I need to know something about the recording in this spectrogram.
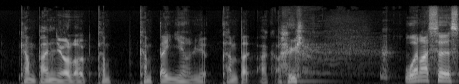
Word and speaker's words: Campagnolo: Campagnolo. Good pronunciation, like that. Actually, no, I pronounced the G. Campagnolo.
